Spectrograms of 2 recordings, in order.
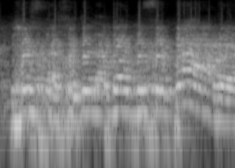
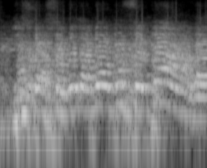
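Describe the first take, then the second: The two takes are said the same way.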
